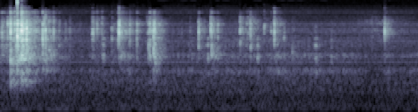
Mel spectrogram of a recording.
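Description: Rubik's cube and cardboard box being handled: a string of light, irregular plastic clicks and rattles, loudest at the very start and thinning out.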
